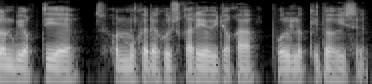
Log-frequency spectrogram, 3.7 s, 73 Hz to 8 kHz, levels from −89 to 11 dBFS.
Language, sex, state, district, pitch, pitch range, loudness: Assamese, male, Assam, Kamrup Metropolitan, 95 Hz, 90-95 Hz, -19 LUFS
